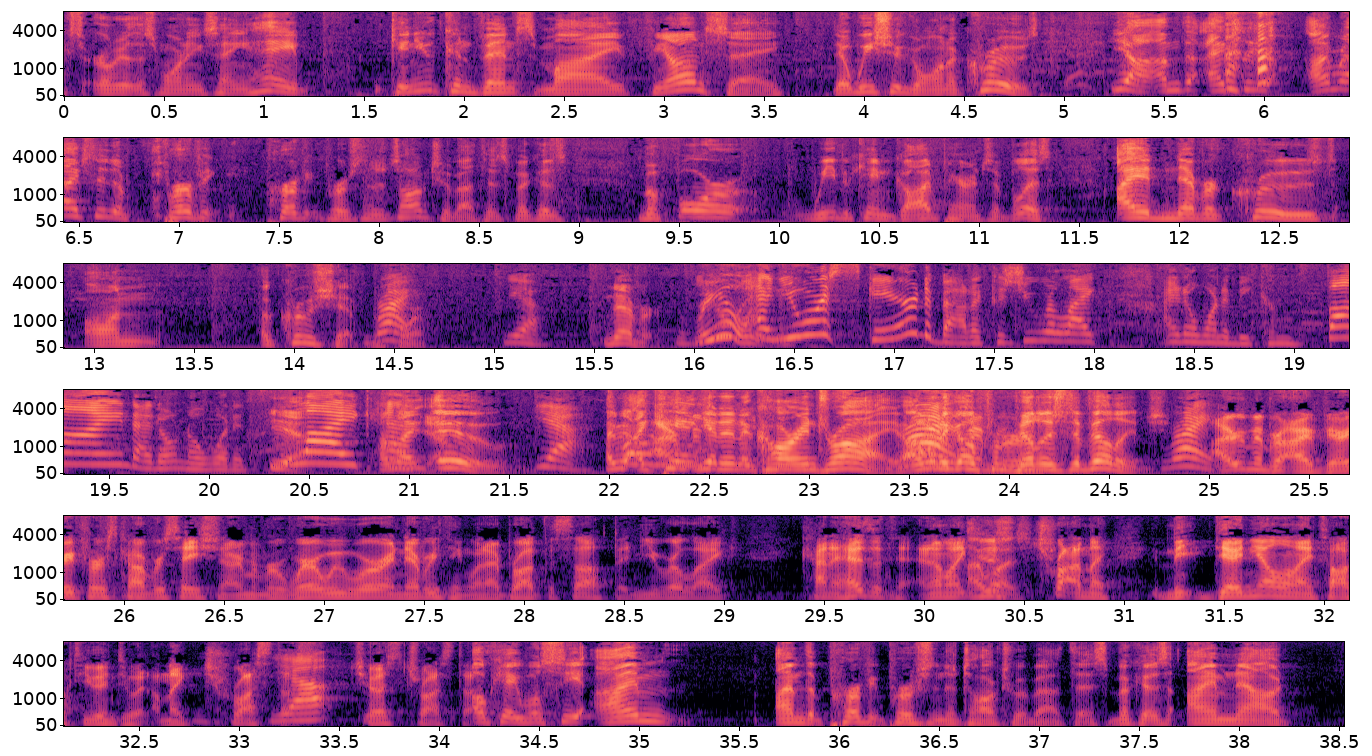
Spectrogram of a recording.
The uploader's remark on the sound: Live from Norwegian Encore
